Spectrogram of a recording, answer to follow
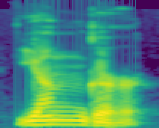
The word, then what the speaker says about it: younger: r or with est we're going to pronounce the G sound the hard G so it's younger G with a G sound stronger the youngest again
